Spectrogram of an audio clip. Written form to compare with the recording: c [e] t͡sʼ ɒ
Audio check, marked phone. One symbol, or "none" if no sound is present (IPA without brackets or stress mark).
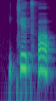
e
